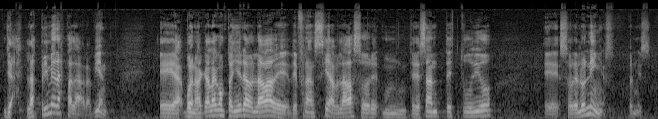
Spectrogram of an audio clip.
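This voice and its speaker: A Chilean conference speaker gives an academic lecture to a live audience, posing rhetorical questions and turning to the listeners. His voice is medium-pitched, expressive, bright and forceful, and he talks a little fast.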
